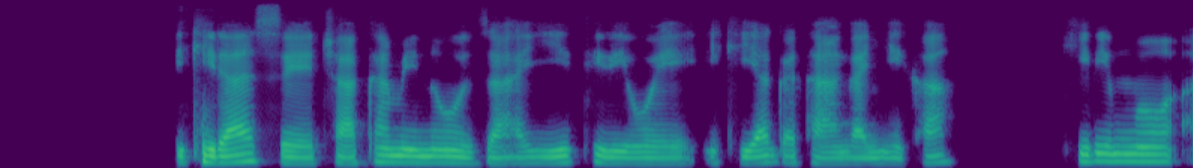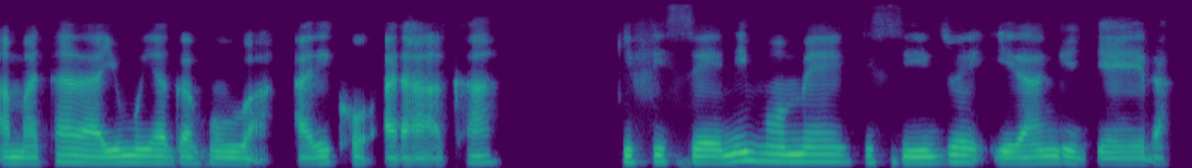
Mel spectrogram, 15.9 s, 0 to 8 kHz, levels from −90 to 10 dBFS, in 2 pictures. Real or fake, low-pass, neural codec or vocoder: fake; 7.2 kHz; codec, 24 kHz, 1.2 kbps, DualCodec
